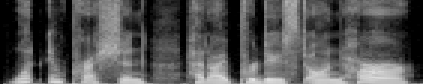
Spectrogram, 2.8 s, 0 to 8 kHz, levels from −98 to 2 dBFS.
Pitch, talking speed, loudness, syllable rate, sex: 220 Hz, 150 wpm, -18 LUFS, 4.9 syllables/s, female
